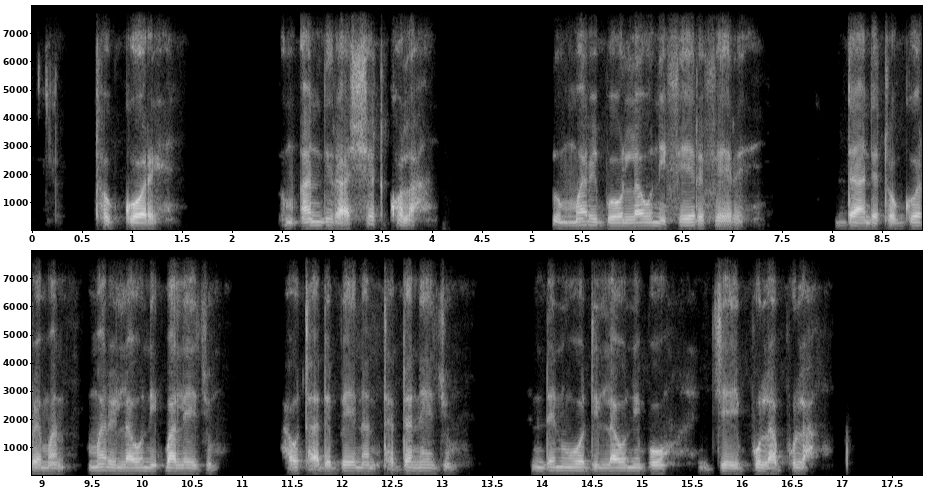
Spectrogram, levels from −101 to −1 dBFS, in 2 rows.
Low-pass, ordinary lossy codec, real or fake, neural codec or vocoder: 7.2 kHz; Opus, 16 kbps; real; none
